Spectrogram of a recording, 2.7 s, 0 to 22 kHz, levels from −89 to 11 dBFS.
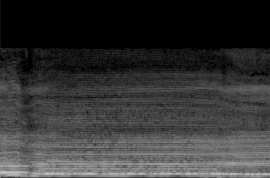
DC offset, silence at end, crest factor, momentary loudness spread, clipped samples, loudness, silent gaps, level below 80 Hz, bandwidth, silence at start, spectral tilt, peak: under 0.1%; 0 s; 14 dB; 3 LU; under 0.1%; -19 LUFS; none; -80 dBFS; 13.5 kHz; 0 s; -1.5 dB/octave; -4 dBFS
